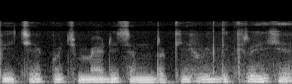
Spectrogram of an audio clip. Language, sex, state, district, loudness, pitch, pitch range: Hindi, male, Himachal Pradesh, Shimla, -14 LUFS, 120 Hz, 105-120 Hz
